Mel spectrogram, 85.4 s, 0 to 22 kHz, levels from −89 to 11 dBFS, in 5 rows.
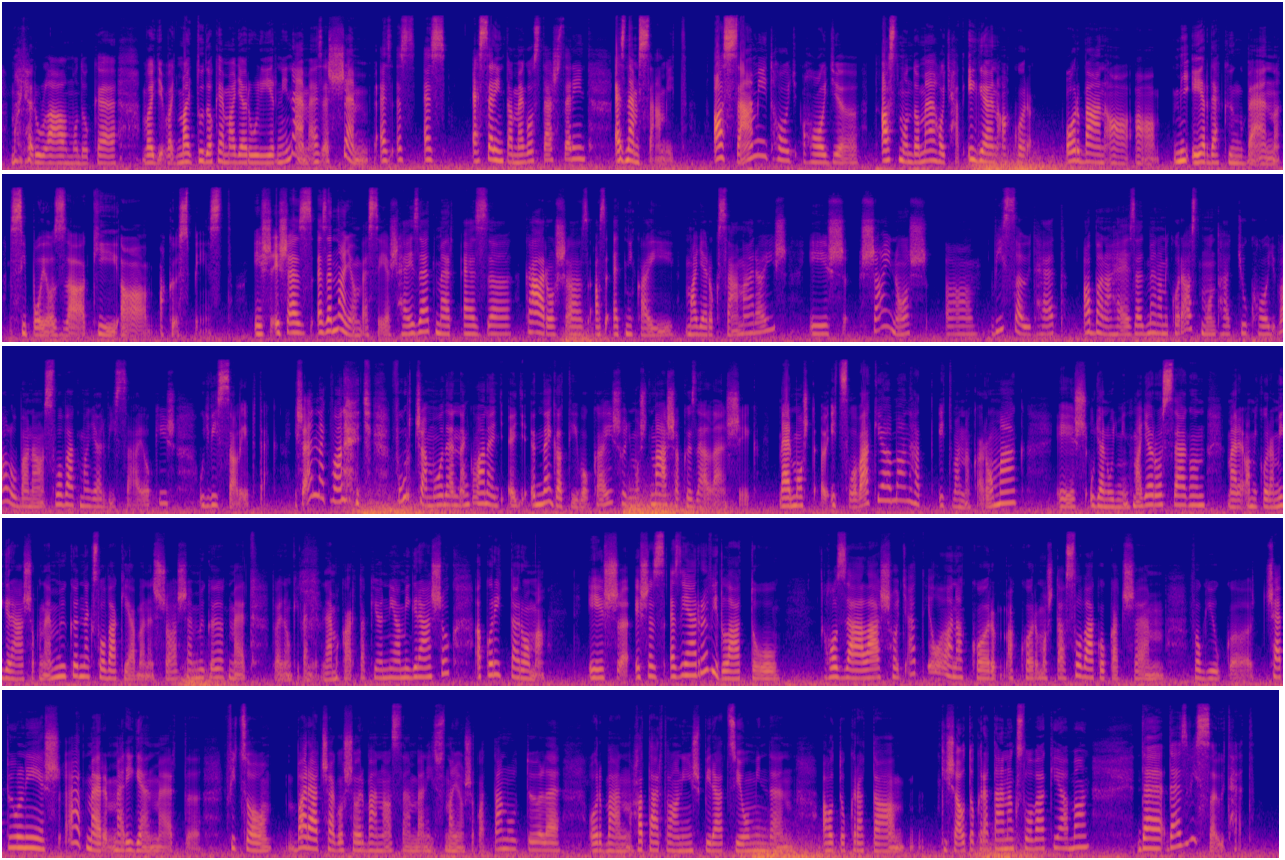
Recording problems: wind noise on the microphone; occasional gusts; 25 dB below the speech

